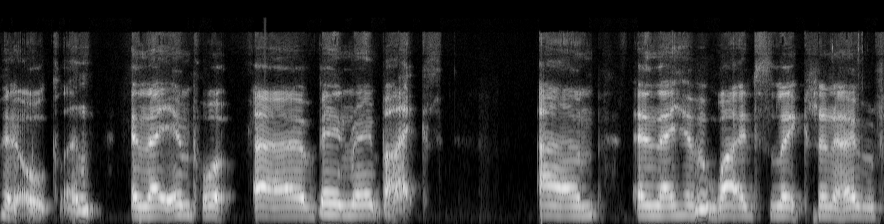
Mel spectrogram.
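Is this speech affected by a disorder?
Yes: cerebral palsy.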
